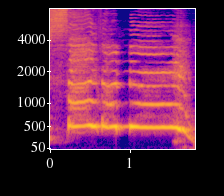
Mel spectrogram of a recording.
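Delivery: high, drawn-out heckler yell; mock yell. Girl yelling at the presenter from the front row, mock yell. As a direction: imitate a furious shout from the audience, high and stretched.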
